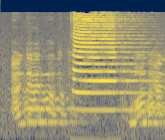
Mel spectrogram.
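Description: Hand-held canned air horn giving one steady blast of under a second, about a second in, signalling that the building time is up.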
